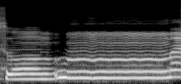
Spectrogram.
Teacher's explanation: میم مشدد ہے، میم مشدد پر ہمیشہ غنہ کرتے ہیں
